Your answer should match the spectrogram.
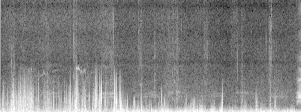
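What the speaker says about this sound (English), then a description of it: "It's so windy." Strong wind buffets the microphone in loud, gusty roaring bursts that continue without a break.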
